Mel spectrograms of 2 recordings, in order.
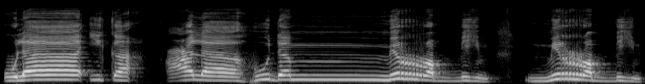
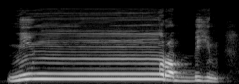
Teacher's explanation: Avec la lettre Ra, il faut noter qu'il n'y a pas de Gunna. · Donc ce qu'on veut de moi c'est que je ne mette pas gunna. J'ai fait idgham mais sans mettre gunna.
